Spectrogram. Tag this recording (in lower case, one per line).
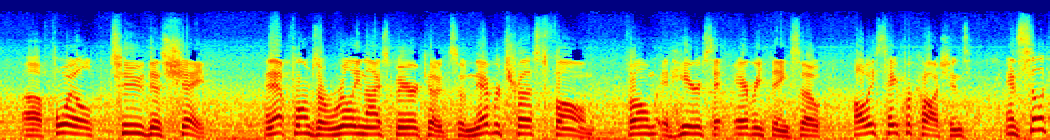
speech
